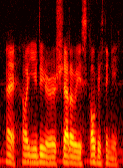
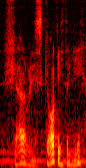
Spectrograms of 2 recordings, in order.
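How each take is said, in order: First: Said in the usual way. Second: Mocking repeat. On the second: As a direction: repeat it back with amused disbelief. Partner repeats phrase mockingly.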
